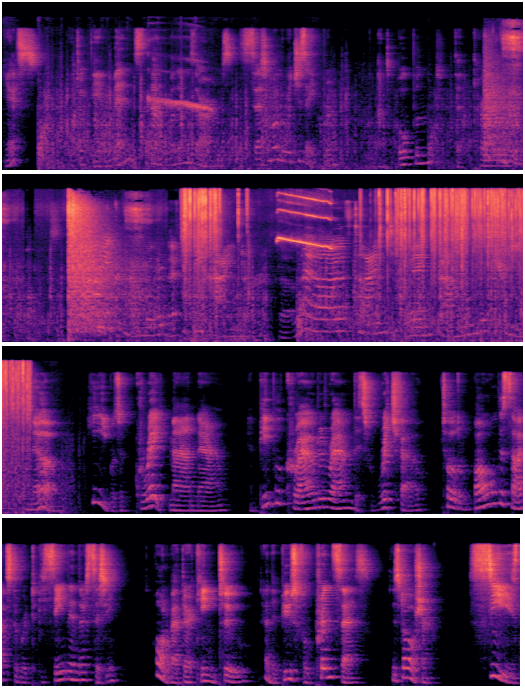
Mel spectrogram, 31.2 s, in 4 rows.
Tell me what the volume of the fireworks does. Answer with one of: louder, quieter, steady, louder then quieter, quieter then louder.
quieter.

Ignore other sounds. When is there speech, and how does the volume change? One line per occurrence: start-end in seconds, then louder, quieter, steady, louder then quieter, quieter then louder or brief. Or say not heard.
0.0-29.9 louder
30.4-31.1 brief.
